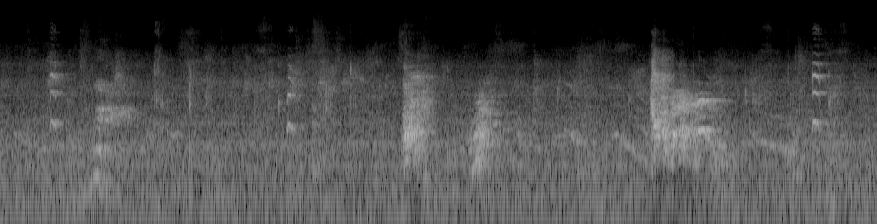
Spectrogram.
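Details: Playful male fawn Pug puppy with a soft light coat, giving short, squeaky, slightly whining yips in scattered bursts, a few close together, over a quiet indoor background.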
